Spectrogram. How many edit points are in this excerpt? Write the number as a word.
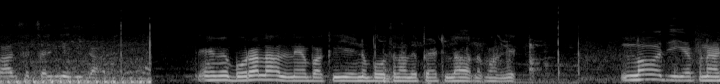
one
